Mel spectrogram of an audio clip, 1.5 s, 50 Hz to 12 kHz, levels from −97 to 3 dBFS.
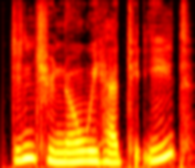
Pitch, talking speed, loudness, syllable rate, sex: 215 Hz, 285 wpm, -13 LUFS, 5.3 syllables/s, female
